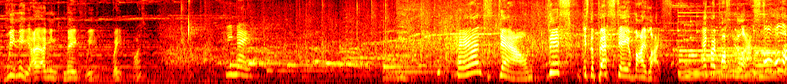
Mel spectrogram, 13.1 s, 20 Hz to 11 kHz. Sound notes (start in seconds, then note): 5.1 audience cheering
